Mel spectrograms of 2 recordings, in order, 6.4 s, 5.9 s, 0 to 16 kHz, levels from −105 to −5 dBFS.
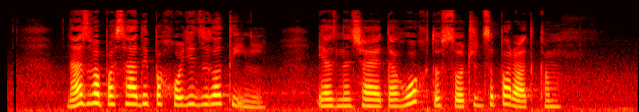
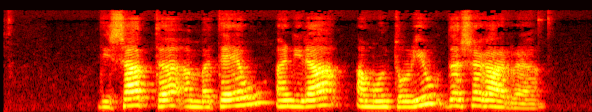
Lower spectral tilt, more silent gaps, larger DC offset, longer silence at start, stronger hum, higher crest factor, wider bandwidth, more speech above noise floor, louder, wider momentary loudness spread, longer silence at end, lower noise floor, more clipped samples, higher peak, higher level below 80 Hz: about the same, -5 dB/octave vs -4.5 dB/octave; neither; neither; second, 0.3 s vs 1 s; neither; about the same, 20 dB vs 22 dB; about the same, 11.5 kHz vs 11.5 kHz; second, 25 dB vs 47 dB; second, -36 LUFS vs -23 LUFS; first, 15 LU vs 12 LU; second, 0.1 s vs 0.5 s; second, -61 dBFS vs -71 dBFS; neither; second, -18 dBFS vs -4 dBFS; first, -64 dBFS vs -70 dBFS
